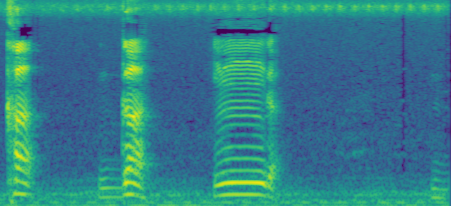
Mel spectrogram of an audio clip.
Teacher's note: Back of the tongue against the soft palate और वेलम। जो जुबान का पिछला हिस्सा है ना, वो उसके ऑपोजिट साइड पे जाता है, जो हमारे सॉफ्ट पैलेट है, एल्वियोलर रिज से ऊपर। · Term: वेलर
